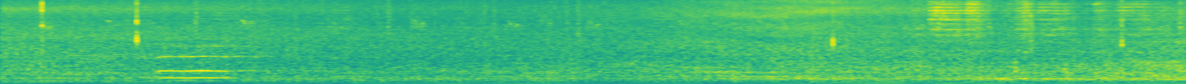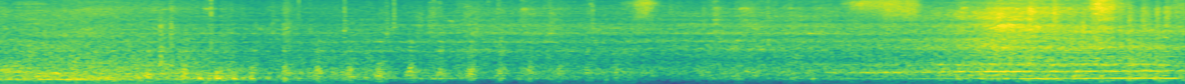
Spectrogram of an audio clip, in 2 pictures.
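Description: NJ Transit commuter train of Comet coaches rolling past, its wheels clattering over the rails. A short train-horn blast sounds about two seconds in, and a longer, louder horn sounds near the end.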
